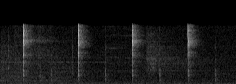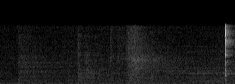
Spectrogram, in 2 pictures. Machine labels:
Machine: valve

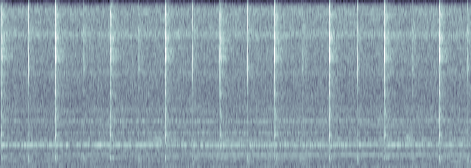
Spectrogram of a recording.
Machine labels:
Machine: valve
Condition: normal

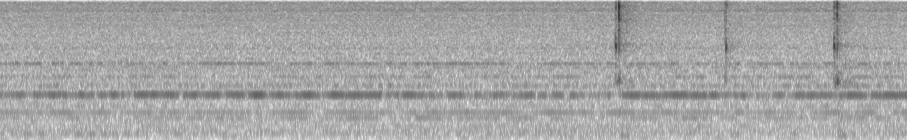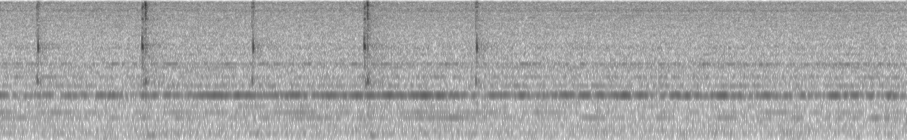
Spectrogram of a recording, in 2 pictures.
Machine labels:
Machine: valve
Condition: normal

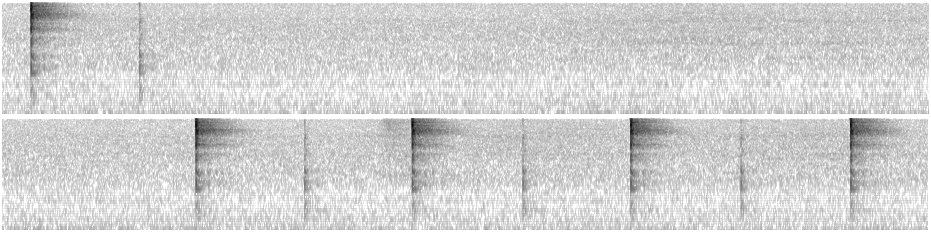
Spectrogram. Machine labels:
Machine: valve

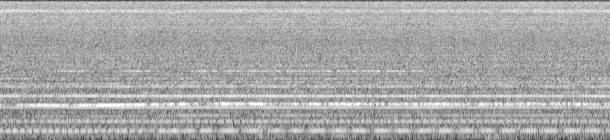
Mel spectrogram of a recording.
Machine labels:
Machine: fan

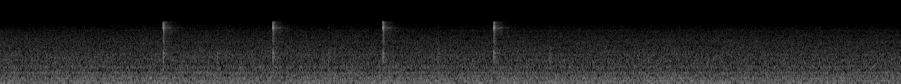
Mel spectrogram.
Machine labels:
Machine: valve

